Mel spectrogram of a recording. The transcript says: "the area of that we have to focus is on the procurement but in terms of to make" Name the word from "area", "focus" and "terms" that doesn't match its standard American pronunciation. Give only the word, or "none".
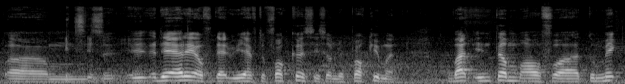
terms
